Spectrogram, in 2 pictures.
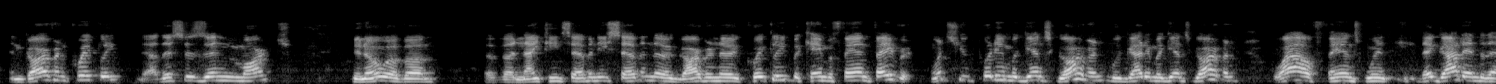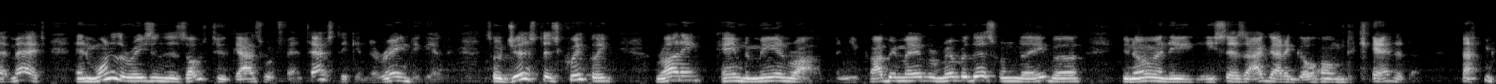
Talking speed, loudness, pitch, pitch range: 175 wpm, -16 LUFS, 170 Hz, 150-195 Hz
